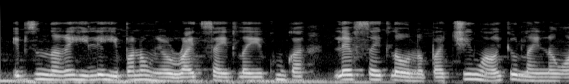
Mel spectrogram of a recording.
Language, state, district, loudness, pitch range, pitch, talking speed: Sumi, Nagaland, Dimapur, -13 LUFS, 170-215 Hz, 190 Hz, 190 wpm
